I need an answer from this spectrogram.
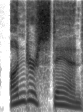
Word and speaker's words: understand: Understand has the stress on the last syllable. Understand. Make sure the ND at the end is clear.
